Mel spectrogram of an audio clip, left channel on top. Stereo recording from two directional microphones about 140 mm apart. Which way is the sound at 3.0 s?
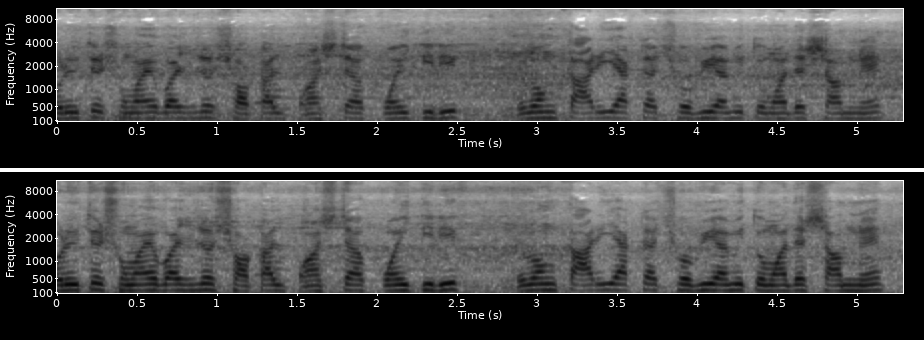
30° right (ahead or behind).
